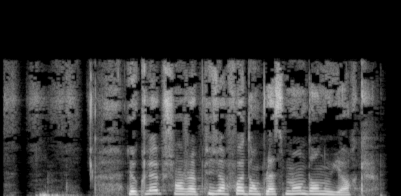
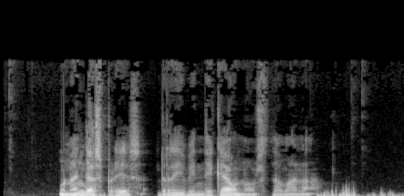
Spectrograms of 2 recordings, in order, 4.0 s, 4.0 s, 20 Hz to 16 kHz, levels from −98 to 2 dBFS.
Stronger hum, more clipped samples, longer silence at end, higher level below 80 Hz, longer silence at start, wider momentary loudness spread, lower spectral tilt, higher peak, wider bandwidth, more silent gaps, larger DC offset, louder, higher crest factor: neither; neither; first, 0.25 s vs 0.05 s; second, -44 dBFS vs -34 dBFS; second, 0.05 s vs 0.6 s; about the same, 15 LU vs 14 LU; second, -4 dB/octave vs -7 dB/octave; second, -4 dBFS vs 0 dBFS; about the same, 11.5 kHz vs 11.5 kHz; neither; neither; about the same, -18 LUFS vs -16 LUFS; about the same, 16 dB vs 16 dB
